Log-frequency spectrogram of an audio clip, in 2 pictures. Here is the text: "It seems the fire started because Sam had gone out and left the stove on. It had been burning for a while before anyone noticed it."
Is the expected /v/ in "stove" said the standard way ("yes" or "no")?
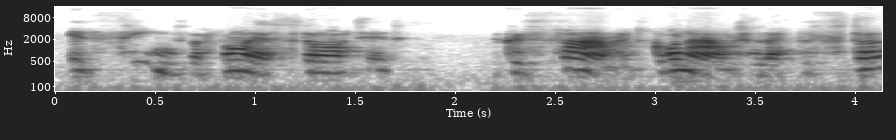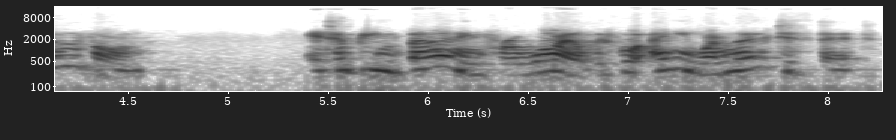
yes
